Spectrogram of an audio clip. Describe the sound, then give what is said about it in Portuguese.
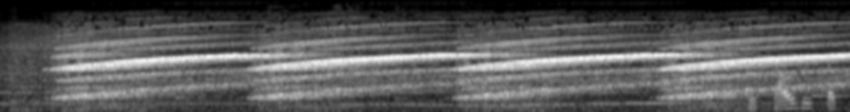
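A power plant alarm wails in four loud, repeated rising sweeps, each climbing in pitch before starting over, steady and insistent throughout. “Pois é, agora tocou um alarme. Da, da usina agora.”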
